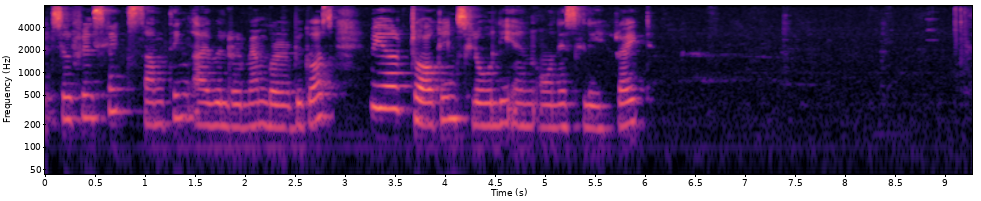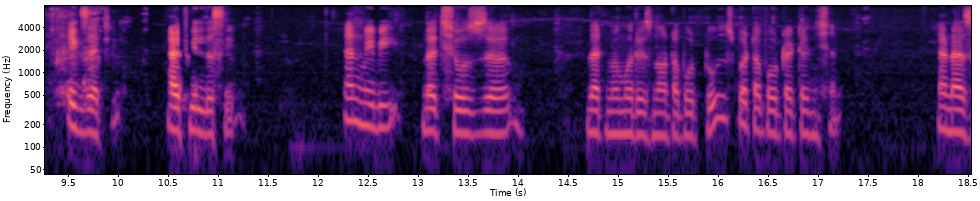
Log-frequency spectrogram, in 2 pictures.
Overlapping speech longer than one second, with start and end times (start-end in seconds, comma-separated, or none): none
